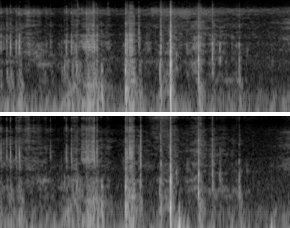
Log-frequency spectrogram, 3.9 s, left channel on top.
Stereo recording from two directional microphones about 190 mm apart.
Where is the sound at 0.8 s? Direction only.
20° right (ahead or behind).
